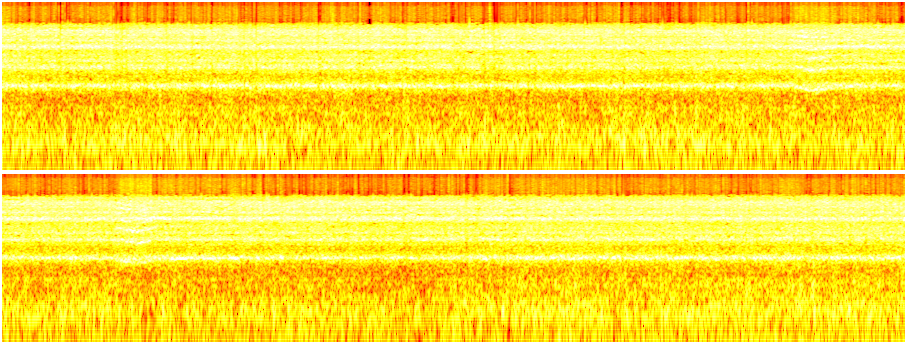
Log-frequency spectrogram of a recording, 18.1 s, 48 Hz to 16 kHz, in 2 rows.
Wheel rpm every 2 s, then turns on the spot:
240, 240, 240, 230, 230, 230, 230, 230, 230.
none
